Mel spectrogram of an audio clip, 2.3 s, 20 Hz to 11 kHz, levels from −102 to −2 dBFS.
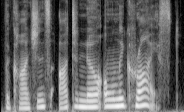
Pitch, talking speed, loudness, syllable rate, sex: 185 Hz, 180 wpm, -15 LUFS, 4.9 syllables/s, female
